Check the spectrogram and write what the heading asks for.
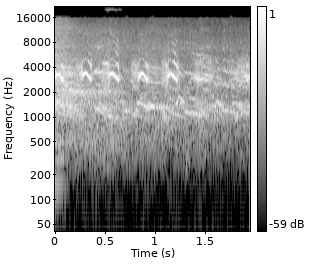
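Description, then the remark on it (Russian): Seagulls calling in a quick series of nasal, squawking cries, several in a row about a third of a second apart, heard over a steady wash of background noise. “Чайки! Вон, чайки!”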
